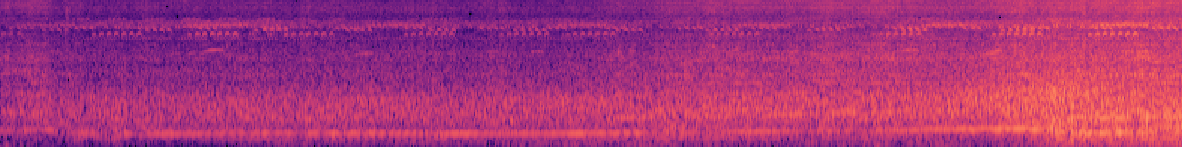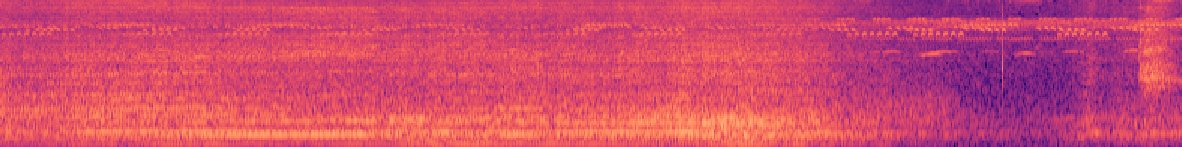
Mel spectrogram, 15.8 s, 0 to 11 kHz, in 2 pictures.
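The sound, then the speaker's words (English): Engine of a black Ford Galaxie 500 starting up and driving, a steady tonal hum that swells louder midway and then eases off, with insects chirping faintly throughout. “I slipped into my black Galaxie 500 and started it up.”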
